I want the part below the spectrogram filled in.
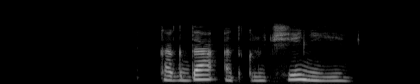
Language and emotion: Russian, neutral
